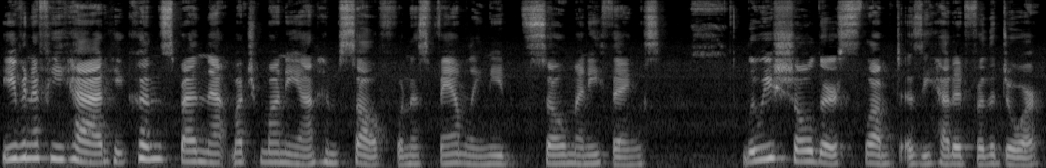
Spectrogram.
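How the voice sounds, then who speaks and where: A woman narrating a children's story aloud in an expressive, emphatic storytelling style. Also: mid-range voice, normal speed.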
